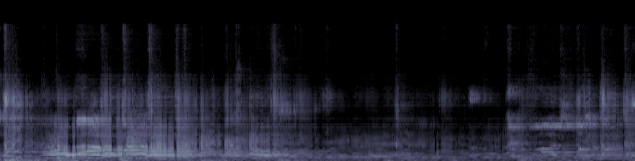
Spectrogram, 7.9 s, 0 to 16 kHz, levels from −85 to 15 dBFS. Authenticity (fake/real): fake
